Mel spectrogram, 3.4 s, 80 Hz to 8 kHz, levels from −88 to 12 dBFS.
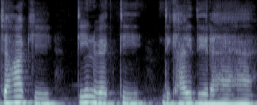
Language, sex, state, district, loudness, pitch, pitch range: Hindi, male, Jharkhand, Palamu, -16 LUFS, 140 Hz, 135-150 Hz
